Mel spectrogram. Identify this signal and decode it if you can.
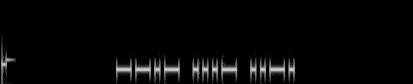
Morse code, heard as a keyed tone, about 25 wpm, 700 Hz. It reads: QVF
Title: USA Call Sign Postfixes - 3 Letters 25wpm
